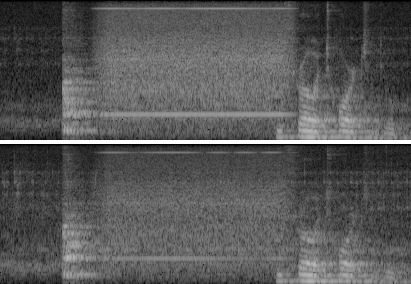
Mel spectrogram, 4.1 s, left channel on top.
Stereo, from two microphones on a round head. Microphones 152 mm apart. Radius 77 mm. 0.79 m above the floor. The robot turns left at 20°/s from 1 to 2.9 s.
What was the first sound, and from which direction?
A cupboard door, 20° left (ahead or behind).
